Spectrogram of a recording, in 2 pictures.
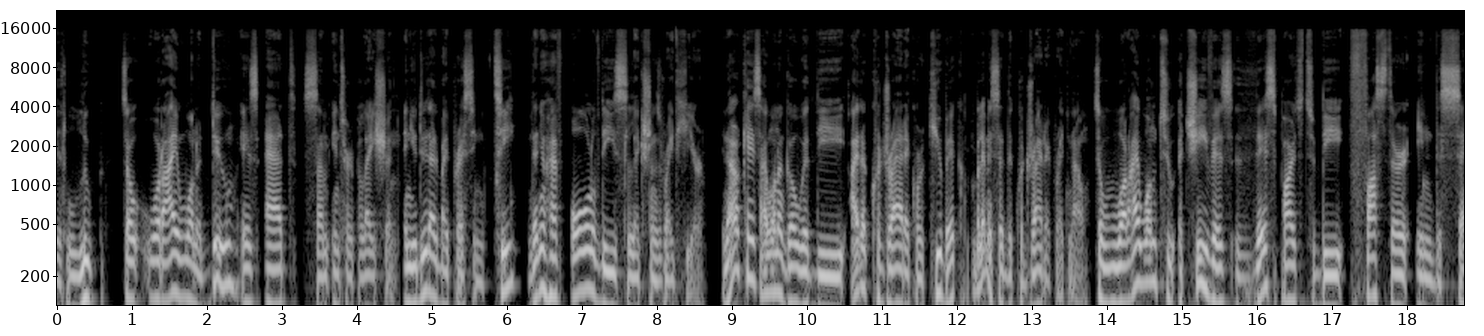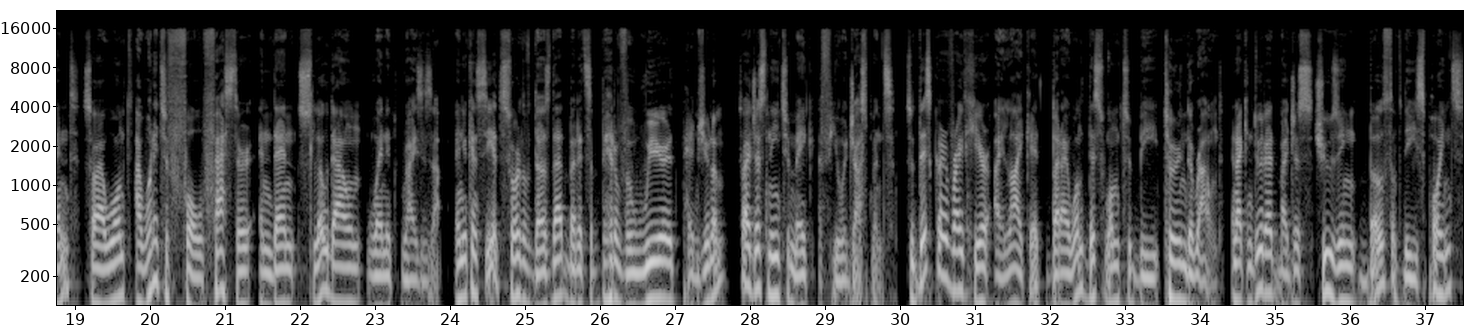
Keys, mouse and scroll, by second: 5.7 t, 14.8 click, 20.1 alt+a, 27.8 alt+a, 28.6 click, 30.0 right click, 31.9 right click, 33.4 shift+right click, 35.9-36.3 scroll up 6, 36.3 middle click, 37.3 right click.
